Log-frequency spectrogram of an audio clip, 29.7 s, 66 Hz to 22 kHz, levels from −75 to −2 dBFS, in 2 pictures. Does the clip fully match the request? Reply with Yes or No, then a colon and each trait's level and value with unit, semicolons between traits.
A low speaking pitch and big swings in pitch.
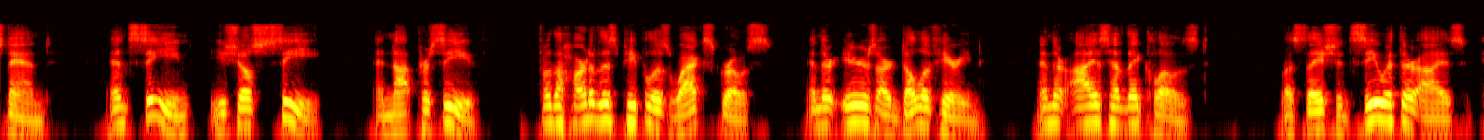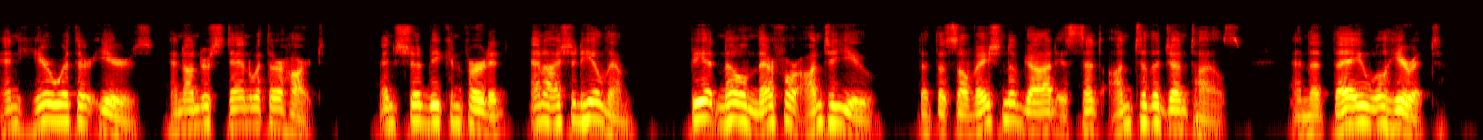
Yes: low, 125 Hz; wide, 6.1 semitones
